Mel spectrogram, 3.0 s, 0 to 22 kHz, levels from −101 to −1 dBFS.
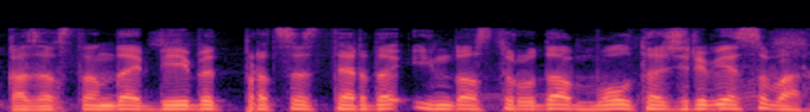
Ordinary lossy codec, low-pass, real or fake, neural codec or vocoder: none; none; real; none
